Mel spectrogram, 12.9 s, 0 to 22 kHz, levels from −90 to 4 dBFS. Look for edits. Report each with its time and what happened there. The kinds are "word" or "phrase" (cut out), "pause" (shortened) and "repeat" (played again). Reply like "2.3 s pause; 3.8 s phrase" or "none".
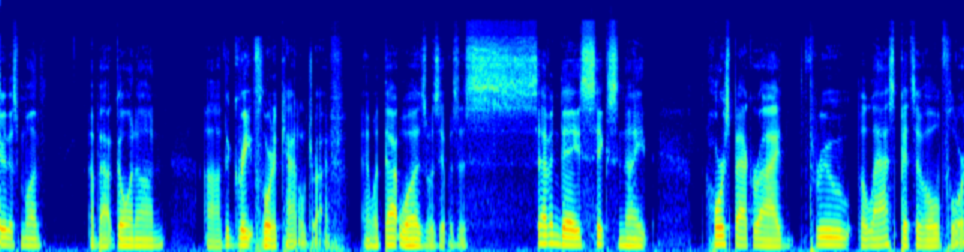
none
